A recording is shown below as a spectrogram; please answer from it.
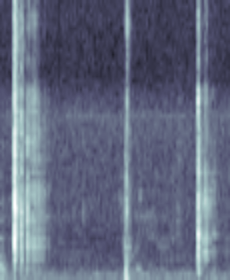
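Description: Crunchy slime mixed with bits of straw, stars and rocks being stretched and squeezed by hand, popping. A quick run of sharp pops and clicks comes just after the start, then single clicks a little over a second in and near the end.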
